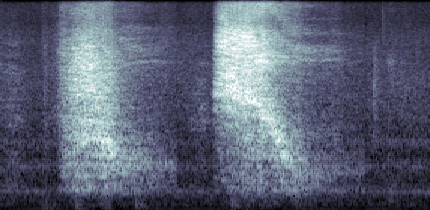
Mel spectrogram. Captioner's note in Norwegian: svooosj!!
